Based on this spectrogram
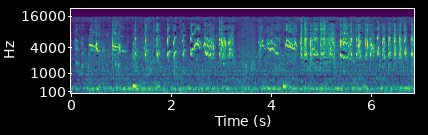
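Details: A tame pet Eurasian siskin sings softly in the evening, at half voice, giving a fast run of high twitters, chirps and short wheezy notes with barely a pause, over a faint low hum.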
